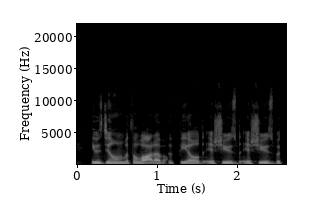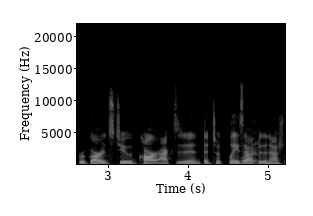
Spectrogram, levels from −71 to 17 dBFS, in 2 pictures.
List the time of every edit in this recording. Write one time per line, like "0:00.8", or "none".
0:01.1
0:02.0
0:03.3

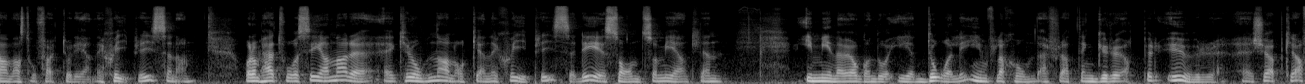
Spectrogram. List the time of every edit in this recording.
0:08.0

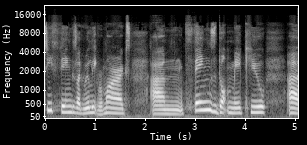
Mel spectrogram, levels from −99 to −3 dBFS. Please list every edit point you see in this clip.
0:01.0
0:02.8
0:03.4

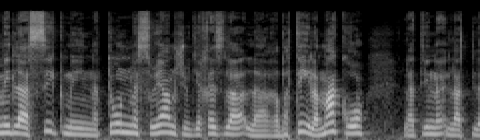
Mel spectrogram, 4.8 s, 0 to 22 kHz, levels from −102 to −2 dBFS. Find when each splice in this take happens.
none

